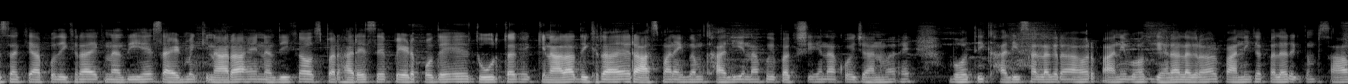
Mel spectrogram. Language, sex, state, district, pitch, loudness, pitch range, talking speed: Hindi, male, Chhattisgarh, Rajnandgaon, 115 Hz, -23 LUFS, 110-120 Hz, 270 wpm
